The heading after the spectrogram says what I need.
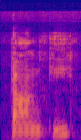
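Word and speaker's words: Ntangki: करेंगे इसका नाम है टंकी नेशनल पार्क यहां पर जो एन है वह साइलेंट है क्या नाम है इसका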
